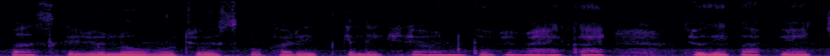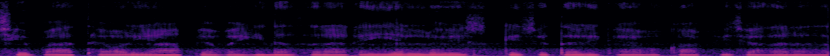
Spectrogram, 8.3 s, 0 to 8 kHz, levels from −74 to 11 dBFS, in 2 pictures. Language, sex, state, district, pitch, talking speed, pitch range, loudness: Hindi, female, Rajasthan, Churu, 215 Hz, 210 wpm, 215-225 Hz, -34 LUFS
